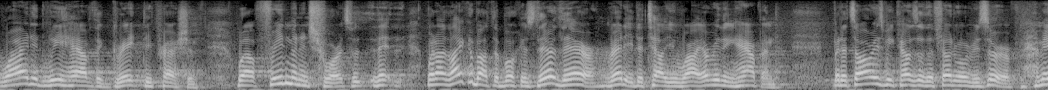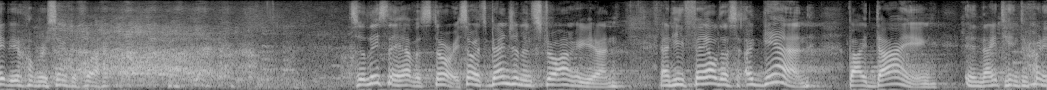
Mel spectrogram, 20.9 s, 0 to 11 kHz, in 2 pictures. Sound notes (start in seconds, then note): 10.7 laughter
